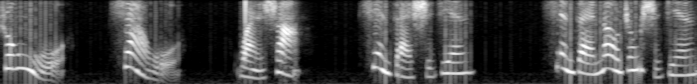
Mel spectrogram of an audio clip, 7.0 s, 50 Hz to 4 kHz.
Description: - sampling rate : 8 kHz
reconstructed speech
